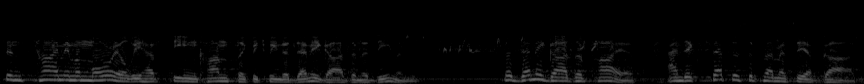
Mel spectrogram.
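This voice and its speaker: An actor playing a wise, grave grandsire god in a devotional audio drama, declaiming solemnly and formally. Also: male voice, fairly high pitch, background noise. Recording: long cavernous reverb. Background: music.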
